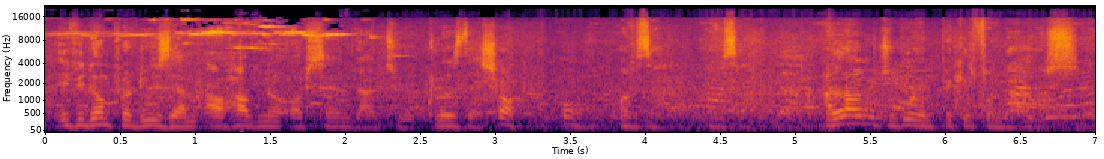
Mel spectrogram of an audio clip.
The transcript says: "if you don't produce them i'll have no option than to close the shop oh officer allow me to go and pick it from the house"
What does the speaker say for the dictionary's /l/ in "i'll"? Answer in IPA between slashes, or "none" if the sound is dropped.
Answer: /l/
